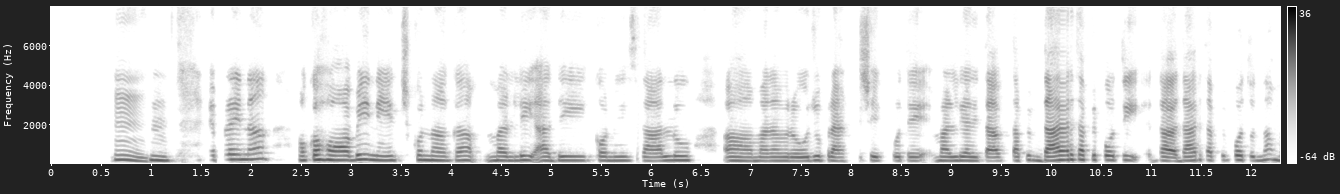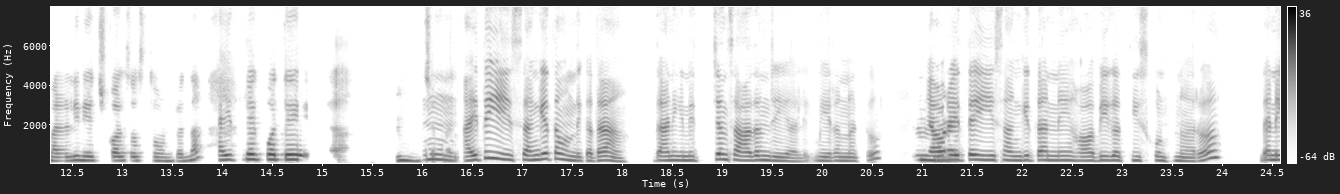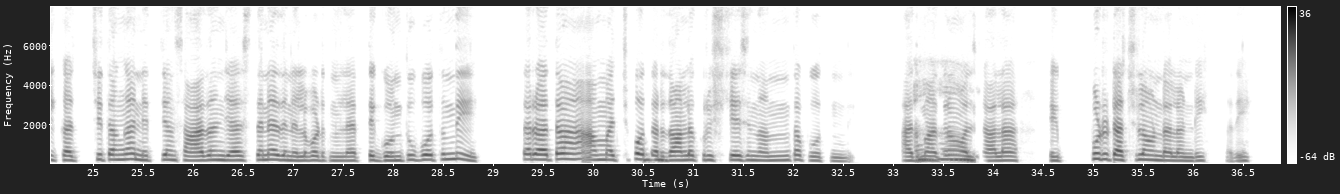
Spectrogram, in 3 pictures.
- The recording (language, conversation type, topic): Telugu, podcast, పని, వ్యక్తిగత జీవితం రెండింటిని సమతుల్యం చేసుకుంటూ మీ హాబీకి సమయం ఎలా దొరకబెట్టుకుంటారు?
- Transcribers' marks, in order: in English: "హాబీ"; in English: "ప్రాక్టీస్"; in English: "హాబీగా"; in English: "టచ్‌లో"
